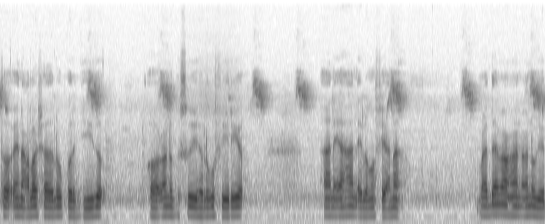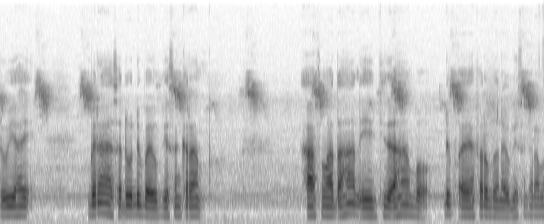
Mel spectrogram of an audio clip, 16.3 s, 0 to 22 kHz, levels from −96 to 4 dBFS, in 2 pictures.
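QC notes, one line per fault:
No faults found on this speech clip.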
